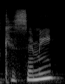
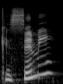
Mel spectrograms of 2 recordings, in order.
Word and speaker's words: Kissimmee: little south of Kissimmee I think it's Kissimmee is it Kissimmee I think that's what it is right I don't know why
